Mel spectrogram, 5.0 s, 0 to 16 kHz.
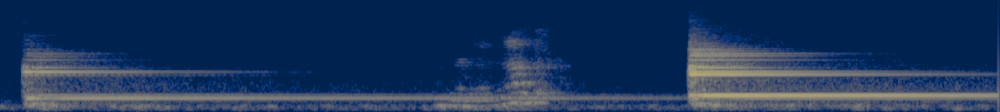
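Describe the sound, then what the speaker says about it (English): An ancient Chinese bell that sounds two notes a third apart is struck twice, each strike ringing out and slowly fading, with a brief spoken phrase between the strikes. "each bell actually plays 2 notes, a third apart."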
